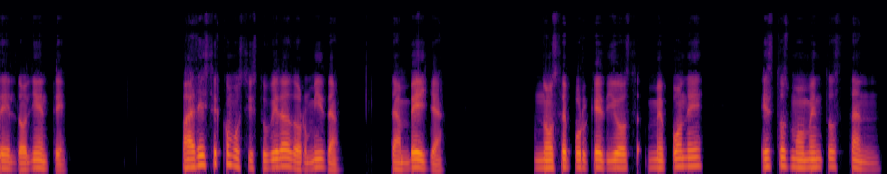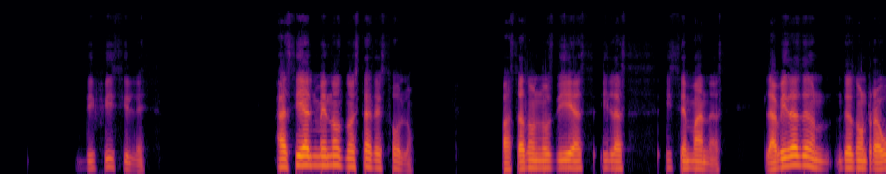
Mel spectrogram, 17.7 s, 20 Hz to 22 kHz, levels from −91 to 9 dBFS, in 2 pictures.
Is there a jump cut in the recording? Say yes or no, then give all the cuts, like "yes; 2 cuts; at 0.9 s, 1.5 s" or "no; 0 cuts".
no; 0 cuts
